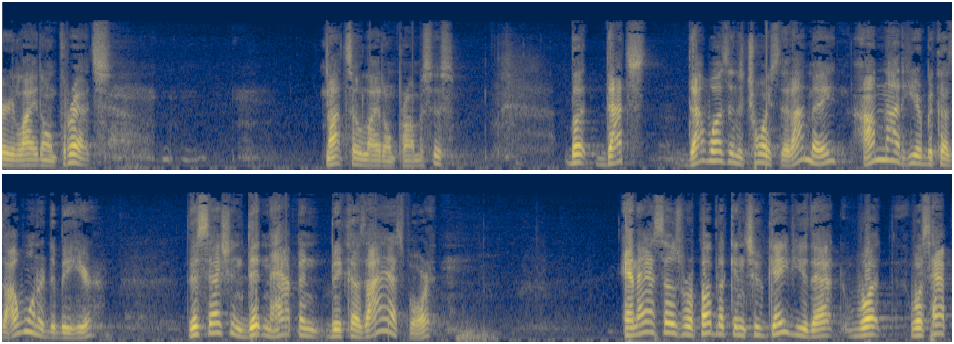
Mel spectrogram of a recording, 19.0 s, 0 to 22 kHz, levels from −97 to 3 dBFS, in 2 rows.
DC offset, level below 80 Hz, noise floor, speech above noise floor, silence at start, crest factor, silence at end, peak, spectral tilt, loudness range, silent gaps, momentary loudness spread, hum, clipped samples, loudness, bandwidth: under 0.1%; -58 dBFS; -59 dBFS; 40 dB; 0 s; 20 dB; 0.1 s; -2 dBFS; -4 dB/octave; 8 LU; none; 11 LU; none; under 0.1%; -20 LUFS; 13.5 kHz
